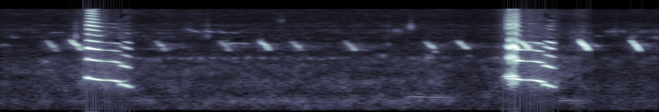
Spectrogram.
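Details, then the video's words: Black swan bugling twice, each call a strong downward-sliding nasal note about a third of a second long, roughly three seconds apart, with high chirps of small birds scattered between. "Black Swan Bird Call/Song"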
